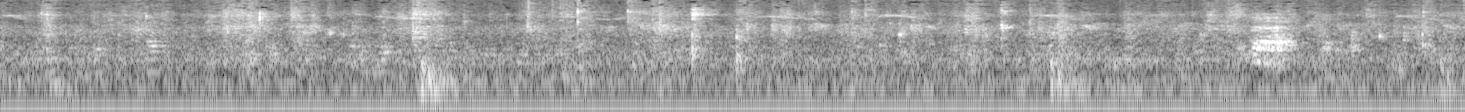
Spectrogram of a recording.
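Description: Faint high bird chirps with scattered light clicks, and one short louder call a little after six seconds in.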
